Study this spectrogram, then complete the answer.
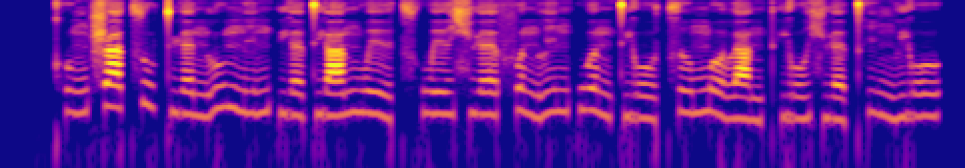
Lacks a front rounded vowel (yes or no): yes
